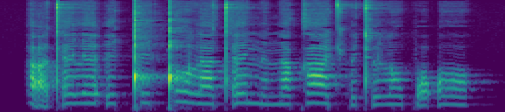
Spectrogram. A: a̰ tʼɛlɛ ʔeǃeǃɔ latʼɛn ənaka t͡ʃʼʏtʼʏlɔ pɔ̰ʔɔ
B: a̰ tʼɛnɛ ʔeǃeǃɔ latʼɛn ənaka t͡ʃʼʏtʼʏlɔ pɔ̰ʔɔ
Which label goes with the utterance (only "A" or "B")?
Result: A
